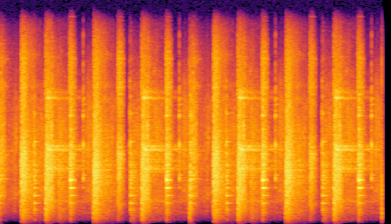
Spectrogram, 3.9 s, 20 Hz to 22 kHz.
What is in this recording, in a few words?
TRIP 90, trip loop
